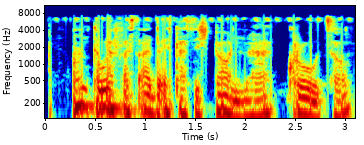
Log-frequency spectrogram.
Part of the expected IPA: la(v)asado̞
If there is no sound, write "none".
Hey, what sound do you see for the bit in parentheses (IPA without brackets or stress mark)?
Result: f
